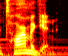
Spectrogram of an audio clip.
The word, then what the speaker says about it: ptarmigan: After the bird you have been eating for weeks, it is a ptarmigan. Great choice, except for one tiny issue: nobody knows how to write it. Faced with that silent P and a mess of letters, the miners just gave up.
